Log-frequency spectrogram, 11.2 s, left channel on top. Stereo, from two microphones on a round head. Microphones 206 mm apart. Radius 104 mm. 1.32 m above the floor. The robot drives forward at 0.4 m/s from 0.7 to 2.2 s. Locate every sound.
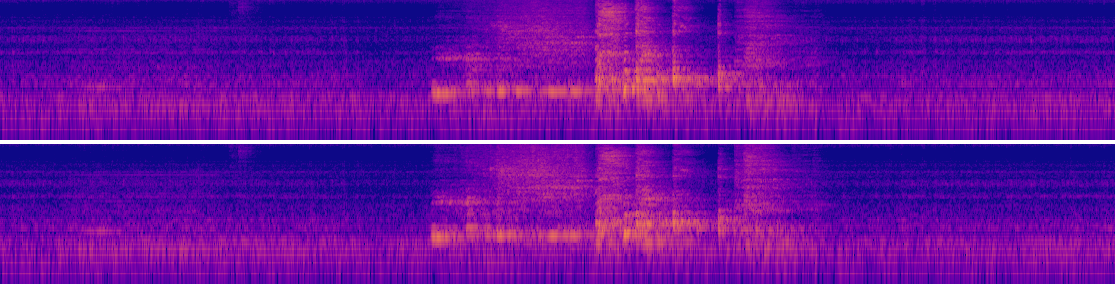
2.3 s scissors: 15° right (ahead or behind), 1.6 m
4.3 s a toilet flushing: 70° right (ahead or behind), 0.9 m
6.0 s a cough: 30° left (ahead or behind), 0.5 m
7.3 s dishes clattering: 60° right (ahead or behind), 0.8 m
